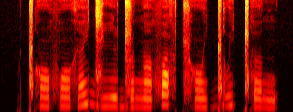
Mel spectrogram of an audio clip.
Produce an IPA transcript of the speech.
ǁʰõ˨fõː˨xɛ̃˦j d͡ʑiː˨ɖ͡ʐəː˨ŋã˨fa˦x ʈ͡ʂʰõː˨jɡ͡ǁu˦j ǁʰə˨ŋ

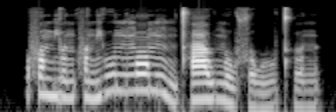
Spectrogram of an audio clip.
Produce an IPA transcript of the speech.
fɐ˧mjɵ˨˧nfɐ˨˧n juː˥nŋɔː˥m ŋɪ˨˩ŋt̪ʰaː˥w n̪o˨˩wso˨˩w uː˨t̪ʰɵ˨n

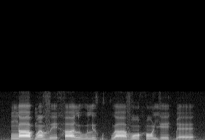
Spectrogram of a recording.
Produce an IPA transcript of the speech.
ŋaː˦bã˧ ve˨ha˨˦lu˦lɨ˧ ɡʷə˦kʷaː˧ vɔ̃˦hɔ̃˧ jeː˧ɡ͡bɛ˨

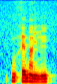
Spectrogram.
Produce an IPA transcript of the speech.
k͡pu˦hɛ˦ wã˦ɾi˧nĩ˦

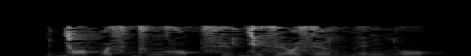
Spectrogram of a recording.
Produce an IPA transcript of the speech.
ɟɒbɒsʲduŋ ɣɔpsʲuɟizʲɔ zʲɔʎbeŋʎo

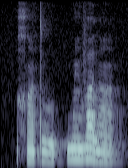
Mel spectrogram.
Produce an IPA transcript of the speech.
χã˨tʊ˨ | wẽ˧va˦˨ lã˨

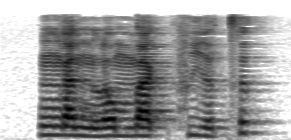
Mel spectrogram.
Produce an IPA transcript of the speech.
ŋa˨˩nlɔ˨˩ma˨˩k̚ fi˨˩˦ə̯t̪ʰə˦˥k̚

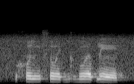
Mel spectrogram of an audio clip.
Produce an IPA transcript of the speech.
xõɲsũɪ̯ɡʱũə̯ɓẽ

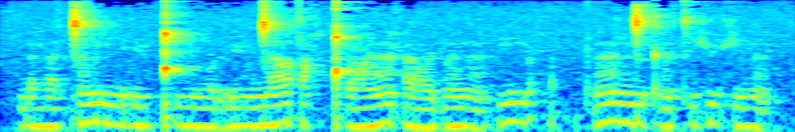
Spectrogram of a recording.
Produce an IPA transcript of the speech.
wœɦɐːǀɐ̃wjĩŋ ryːǃʰiːŋo ryːŋ͡ǀɐːtˤøħ ǃʰoʕɐ̃ːħœ ʕyɓɐ̃wɐ̃ | iŋyħ | pʼɐ̃ː ŋ͡ǀikʼœ̃wtʼiʃyːʃ iŋɐ̃

